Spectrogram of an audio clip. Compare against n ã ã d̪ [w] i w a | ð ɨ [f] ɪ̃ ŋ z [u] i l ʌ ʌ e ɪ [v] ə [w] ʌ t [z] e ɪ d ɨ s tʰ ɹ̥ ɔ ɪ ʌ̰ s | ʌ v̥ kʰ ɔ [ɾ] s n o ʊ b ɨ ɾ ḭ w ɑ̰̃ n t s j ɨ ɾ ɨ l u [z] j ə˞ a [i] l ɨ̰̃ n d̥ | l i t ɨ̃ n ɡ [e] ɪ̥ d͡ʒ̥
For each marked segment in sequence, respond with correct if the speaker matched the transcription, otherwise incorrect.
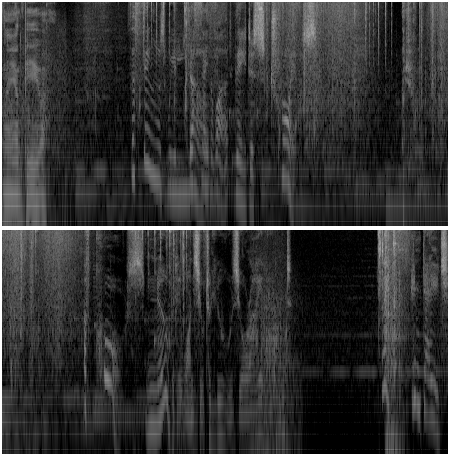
incorrect: b, incorrect: θ, incorrect: w, incorrect: ð, correct, incorrect: ð, incorrect: ɹ, correct, incorrect: ɪ, correct

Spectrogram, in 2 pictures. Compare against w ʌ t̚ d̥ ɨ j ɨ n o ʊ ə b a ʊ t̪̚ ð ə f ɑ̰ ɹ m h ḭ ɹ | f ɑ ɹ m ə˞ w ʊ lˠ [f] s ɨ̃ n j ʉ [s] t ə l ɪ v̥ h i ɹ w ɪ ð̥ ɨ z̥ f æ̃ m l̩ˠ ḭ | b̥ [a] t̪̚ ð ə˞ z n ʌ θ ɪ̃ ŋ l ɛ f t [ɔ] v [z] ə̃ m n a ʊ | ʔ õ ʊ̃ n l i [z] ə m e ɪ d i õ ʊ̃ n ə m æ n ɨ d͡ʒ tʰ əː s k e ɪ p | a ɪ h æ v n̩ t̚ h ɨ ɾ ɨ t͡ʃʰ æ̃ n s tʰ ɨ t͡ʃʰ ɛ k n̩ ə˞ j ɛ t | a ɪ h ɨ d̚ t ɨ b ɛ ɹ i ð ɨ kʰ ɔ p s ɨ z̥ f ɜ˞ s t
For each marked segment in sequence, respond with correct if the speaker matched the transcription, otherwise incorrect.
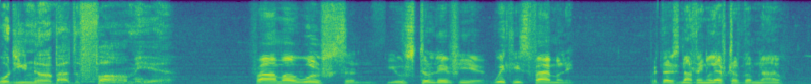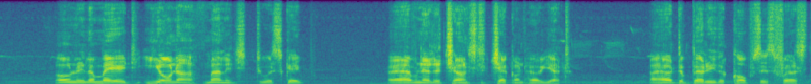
correct, correct, incorrect: ʌ, incorrect: ʌ, incorrect: ð, incorrect: ð

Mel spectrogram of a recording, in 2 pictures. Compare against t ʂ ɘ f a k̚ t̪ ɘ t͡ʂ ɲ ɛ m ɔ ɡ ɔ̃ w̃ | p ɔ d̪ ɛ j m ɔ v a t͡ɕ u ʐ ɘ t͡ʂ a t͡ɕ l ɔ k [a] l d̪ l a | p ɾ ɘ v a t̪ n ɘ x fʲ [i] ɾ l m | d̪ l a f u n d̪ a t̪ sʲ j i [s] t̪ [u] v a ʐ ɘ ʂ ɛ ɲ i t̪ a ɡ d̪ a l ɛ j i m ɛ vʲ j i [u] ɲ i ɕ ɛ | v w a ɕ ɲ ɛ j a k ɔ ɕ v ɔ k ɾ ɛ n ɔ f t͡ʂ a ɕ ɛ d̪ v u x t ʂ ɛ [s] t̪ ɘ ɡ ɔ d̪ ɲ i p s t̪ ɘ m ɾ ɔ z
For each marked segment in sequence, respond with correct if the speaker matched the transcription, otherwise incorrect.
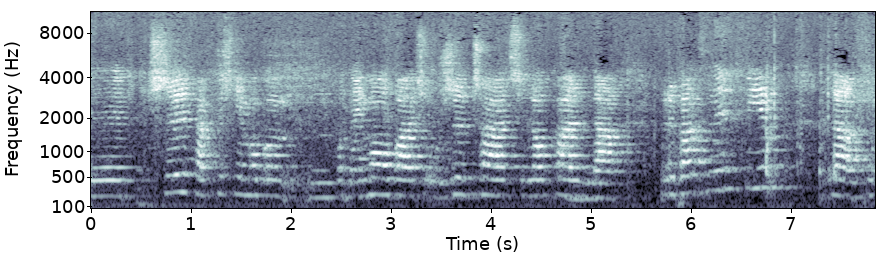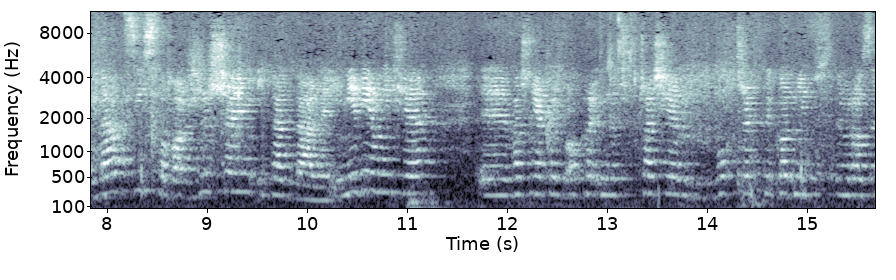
correct, correct, correct, incorrect: ɔ, incorrect: ɔ, incorrect: x

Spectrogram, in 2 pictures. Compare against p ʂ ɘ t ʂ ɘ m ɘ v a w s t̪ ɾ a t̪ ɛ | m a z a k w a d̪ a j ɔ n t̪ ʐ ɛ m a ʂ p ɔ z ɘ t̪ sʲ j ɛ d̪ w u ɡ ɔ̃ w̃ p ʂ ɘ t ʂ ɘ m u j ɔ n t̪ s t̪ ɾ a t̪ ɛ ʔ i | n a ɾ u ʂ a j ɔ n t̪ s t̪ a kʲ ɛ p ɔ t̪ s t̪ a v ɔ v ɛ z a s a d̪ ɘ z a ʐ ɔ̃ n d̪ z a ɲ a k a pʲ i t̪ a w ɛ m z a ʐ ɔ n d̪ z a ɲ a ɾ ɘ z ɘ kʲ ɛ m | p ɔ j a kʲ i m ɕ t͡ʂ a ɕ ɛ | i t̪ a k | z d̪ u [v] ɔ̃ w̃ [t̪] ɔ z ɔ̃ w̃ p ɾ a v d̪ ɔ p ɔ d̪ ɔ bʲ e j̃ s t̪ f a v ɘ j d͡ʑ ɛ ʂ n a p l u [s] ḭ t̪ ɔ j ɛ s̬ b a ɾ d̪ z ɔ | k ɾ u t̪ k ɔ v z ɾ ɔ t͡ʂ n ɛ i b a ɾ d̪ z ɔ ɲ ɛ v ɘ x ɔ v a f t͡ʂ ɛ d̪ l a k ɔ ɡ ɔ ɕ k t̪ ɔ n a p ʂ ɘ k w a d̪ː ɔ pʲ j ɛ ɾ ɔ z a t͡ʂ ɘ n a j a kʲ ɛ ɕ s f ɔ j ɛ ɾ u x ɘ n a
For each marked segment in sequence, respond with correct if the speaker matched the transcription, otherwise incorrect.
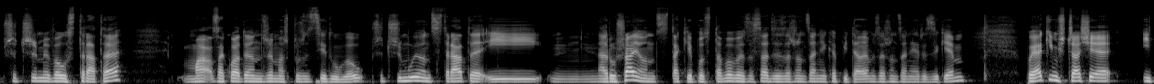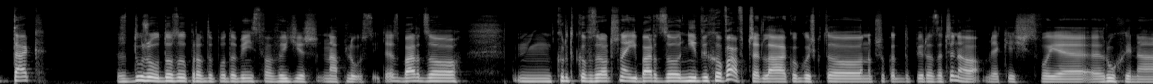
incorrect: ʐ, incorrect: d̪, correct

